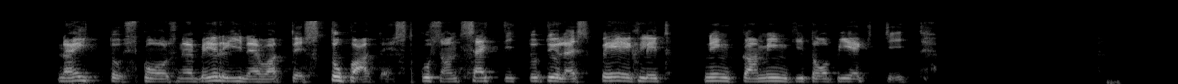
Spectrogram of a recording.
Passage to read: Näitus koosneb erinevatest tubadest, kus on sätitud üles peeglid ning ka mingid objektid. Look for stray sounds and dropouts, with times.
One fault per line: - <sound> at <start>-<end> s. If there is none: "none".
none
